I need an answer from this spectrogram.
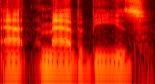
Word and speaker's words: MabBees: But yes, that's Tomodachi 8-in-1 by @Illumines and @MabBees. I have to pronounce that second one that way because it's two B's next to each other, and I don't want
